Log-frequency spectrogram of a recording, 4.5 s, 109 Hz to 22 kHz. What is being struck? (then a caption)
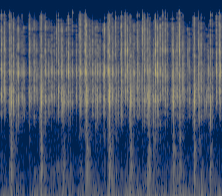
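Mechanical keyboard with metal case. Fingertips of both hands type quickly on a compact Iron 165 mechanical keyboard with a plum-red aluminum case and black keycaps. The result is a steady stream of crisp, bright clacks that die away almost instantly, over a faint low rumble.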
